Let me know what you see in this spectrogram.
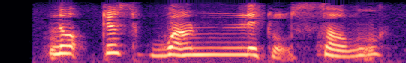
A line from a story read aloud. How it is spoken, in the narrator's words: asked Toad miserably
